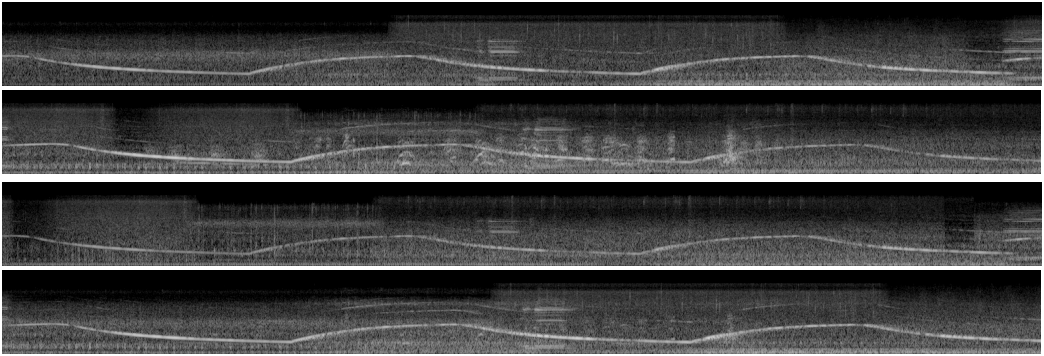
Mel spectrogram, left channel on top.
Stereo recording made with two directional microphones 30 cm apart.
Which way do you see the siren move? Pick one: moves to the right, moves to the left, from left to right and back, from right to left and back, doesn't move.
moves to the right.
